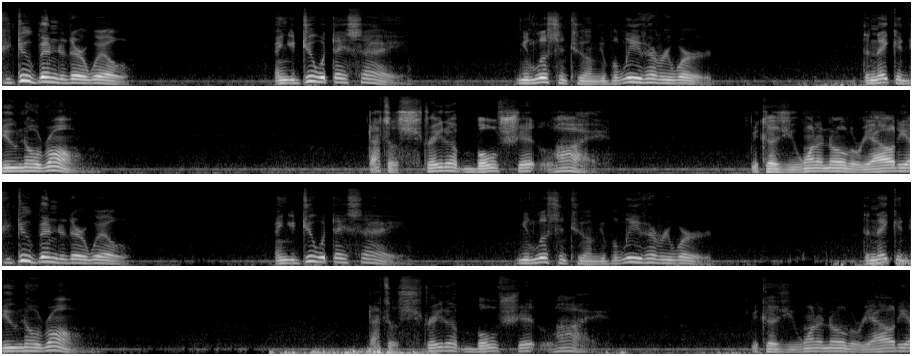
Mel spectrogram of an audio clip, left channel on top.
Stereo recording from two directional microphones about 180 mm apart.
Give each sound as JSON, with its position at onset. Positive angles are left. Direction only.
{"t": 0.0, "sound": "a man's voice", "side_deg": 20}
{"t": 2.7, "sound": "a man's voice", "side_deg": 20}
{"t": 5.2, "sound": "a man's voice", "side_deg": 20}
{"t": 8.5, "sound": "a man's voice", "side_deg": 20}
{"t": 12.7, "sound": "a man's voice", "side_deg": 20}
{"t": 16.5, "sound": "a man's voice", "side_deg": 20}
